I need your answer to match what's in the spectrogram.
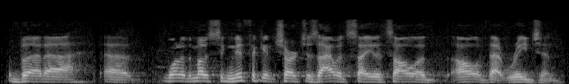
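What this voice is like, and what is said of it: Southern American accent. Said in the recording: “my southern accent messes his name up all the time”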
